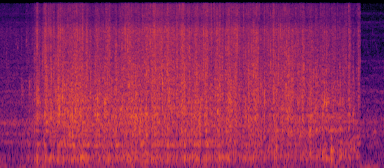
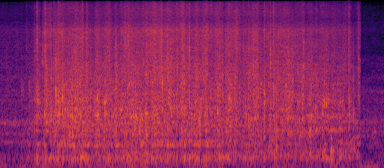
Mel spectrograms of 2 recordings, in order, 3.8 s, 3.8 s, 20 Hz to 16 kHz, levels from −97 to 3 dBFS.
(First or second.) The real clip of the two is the first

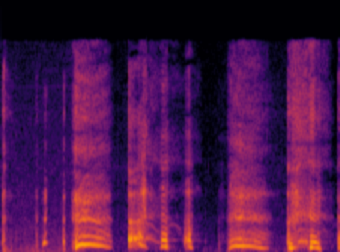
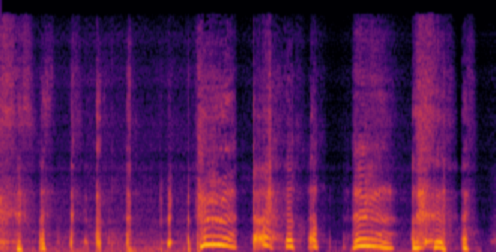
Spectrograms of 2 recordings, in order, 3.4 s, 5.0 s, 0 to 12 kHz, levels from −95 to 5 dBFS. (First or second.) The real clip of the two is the first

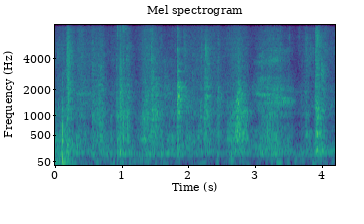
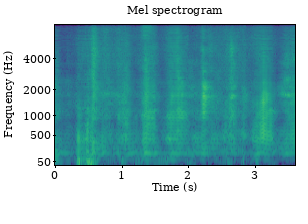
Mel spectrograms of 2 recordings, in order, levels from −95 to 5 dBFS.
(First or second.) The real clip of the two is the first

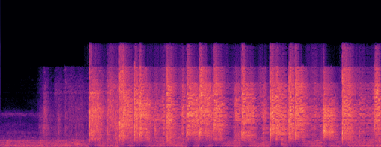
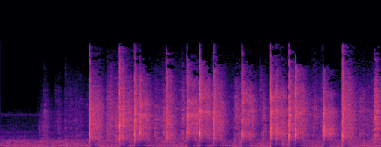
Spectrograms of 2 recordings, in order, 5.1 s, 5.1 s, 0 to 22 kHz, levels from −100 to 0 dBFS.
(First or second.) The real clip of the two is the second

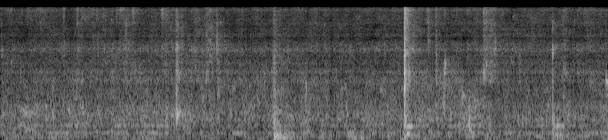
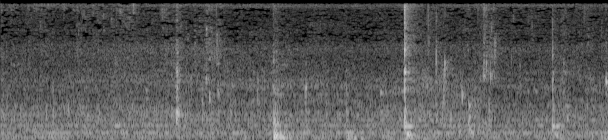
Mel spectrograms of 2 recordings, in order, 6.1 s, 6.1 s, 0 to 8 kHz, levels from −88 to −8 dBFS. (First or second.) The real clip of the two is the second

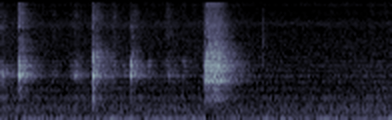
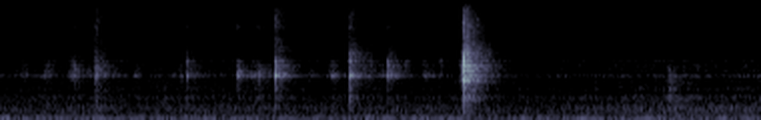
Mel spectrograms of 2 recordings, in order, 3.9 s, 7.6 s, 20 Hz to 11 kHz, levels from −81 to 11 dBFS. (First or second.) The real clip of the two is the first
